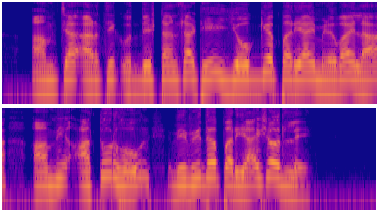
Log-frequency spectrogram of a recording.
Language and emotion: Marathi, happy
